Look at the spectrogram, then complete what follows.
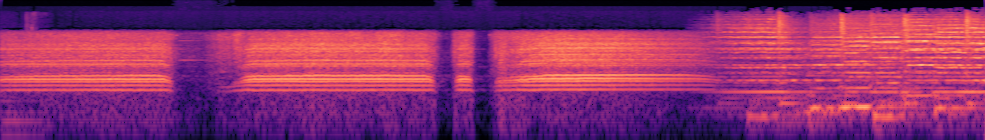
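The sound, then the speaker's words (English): A loud steam train whistle sounds in long sustained blasts broken by a quick short toot, then gives way to rumbling, hissing locomotive noise as the train rolls in. “The train pulled into the North Pole and Tiny Tim exited the refrigerated car.”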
